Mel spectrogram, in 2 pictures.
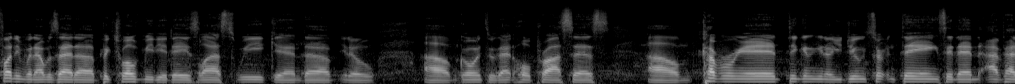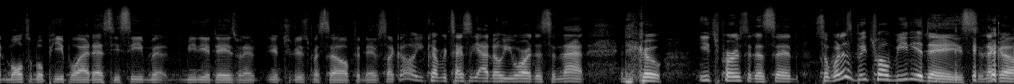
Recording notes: live from the College Football Hall of Fame in Atlanta for Day 2 of SEC Media Days!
